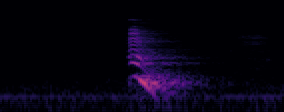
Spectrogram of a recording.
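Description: A woman's short, breathy vocal exclamation about a second in, sliding down in pitch and fading like a sigh.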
